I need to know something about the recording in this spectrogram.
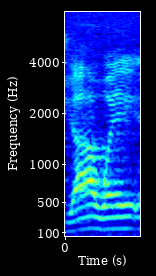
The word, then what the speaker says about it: Yahweh: Most translations put the Lord in there, but actually most scholars now hold that it was actually pronounced Yahweh and that we ought to see it in that sense.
